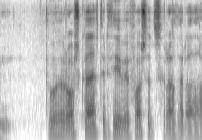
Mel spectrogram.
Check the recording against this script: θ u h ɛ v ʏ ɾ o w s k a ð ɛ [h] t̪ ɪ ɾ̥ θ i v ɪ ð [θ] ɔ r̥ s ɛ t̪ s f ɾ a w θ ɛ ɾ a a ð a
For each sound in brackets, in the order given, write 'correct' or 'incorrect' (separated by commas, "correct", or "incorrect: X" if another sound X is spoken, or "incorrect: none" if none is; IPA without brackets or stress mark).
incorrect: f, incorrect: f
